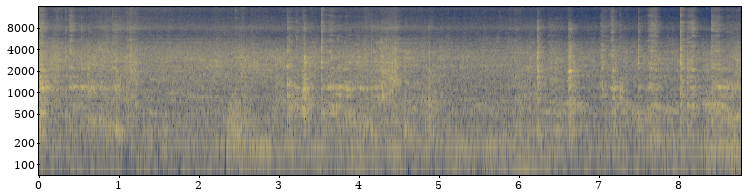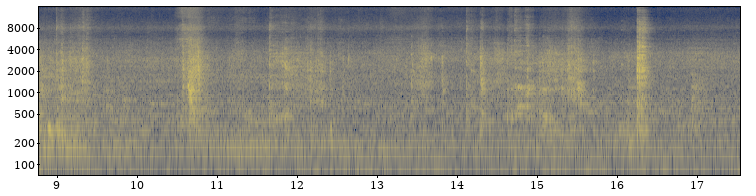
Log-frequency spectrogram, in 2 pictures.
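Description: Meat, tomatoes and spices sizzling in oil in a metal kadai while being stirred and turned with a metal spoon, which scrapes and clinks against the pan at irregular intervals, with two louder knocks, one just before halfway and one near the end. This is the bhuna stage, the masala and meat being fried down together.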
